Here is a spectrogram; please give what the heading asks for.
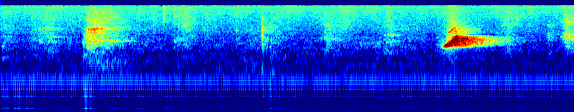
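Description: Yorkshire Terrier puppies: one lets out a short, thin whine that sweeps upward and fades, with a softer squeak before it. A constant low electrical hum runs underneath.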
